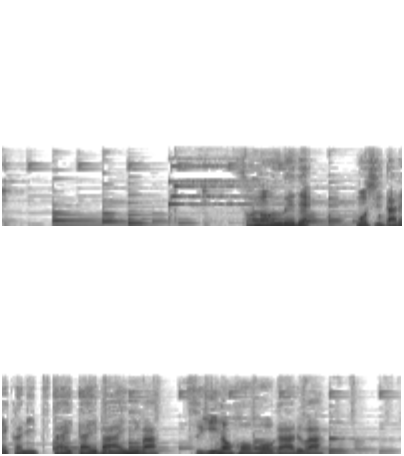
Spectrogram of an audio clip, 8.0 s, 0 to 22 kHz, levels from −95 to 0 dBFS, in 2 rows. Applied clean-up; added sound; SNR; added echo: none; none; none; none.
